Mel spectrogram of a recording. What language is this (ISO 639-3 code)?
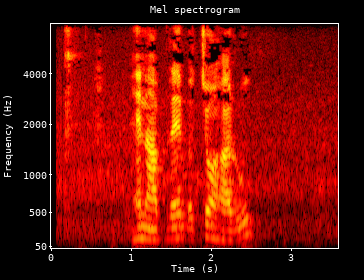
lrk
